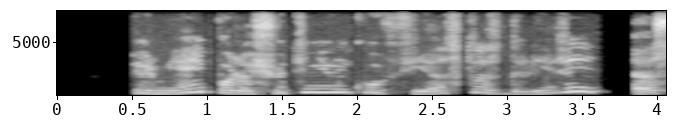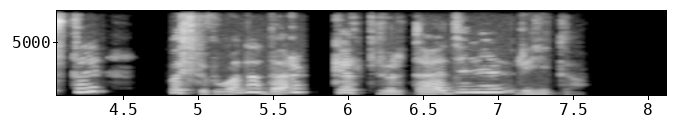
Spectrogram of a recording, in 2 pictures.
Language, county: Lithuanian, Vilnius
